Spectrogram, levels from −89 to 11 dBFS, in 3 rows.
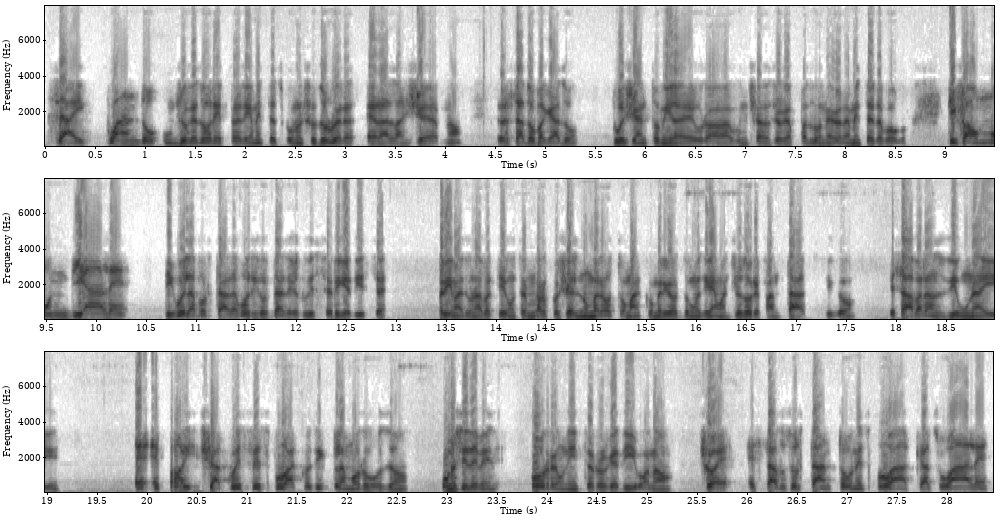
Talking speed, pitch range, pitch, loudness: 185 wpm, 105-150 Hz, 120 Hz, -14 LUFS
